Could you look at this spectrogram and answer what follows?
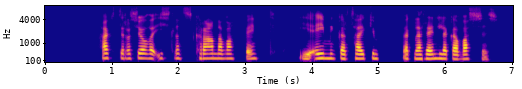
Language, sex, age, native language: Icelandic, female, 40-49, Icelandic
